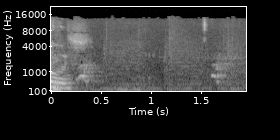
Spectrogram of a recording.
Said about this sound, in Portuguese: Ouviram a sua voz e resolveram dar boa noite também. E tu vê como eu sou no bairro, é os cachorros, né?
